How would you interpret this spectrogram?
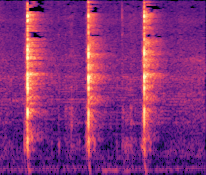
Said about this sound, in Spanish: Sonido de puerta.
